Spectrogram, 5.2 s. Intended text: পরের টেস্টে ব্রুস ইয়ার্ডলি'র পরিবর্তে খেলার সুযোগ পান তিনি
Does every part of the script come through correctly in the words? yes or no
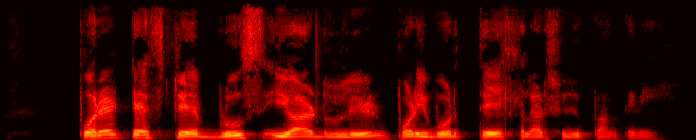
yes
